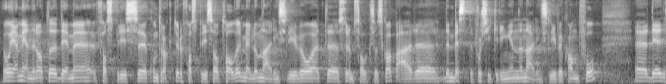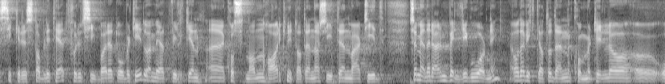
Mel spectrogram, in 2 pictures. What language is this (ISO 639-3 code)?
nor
